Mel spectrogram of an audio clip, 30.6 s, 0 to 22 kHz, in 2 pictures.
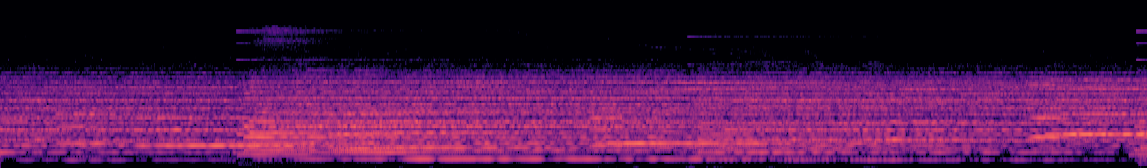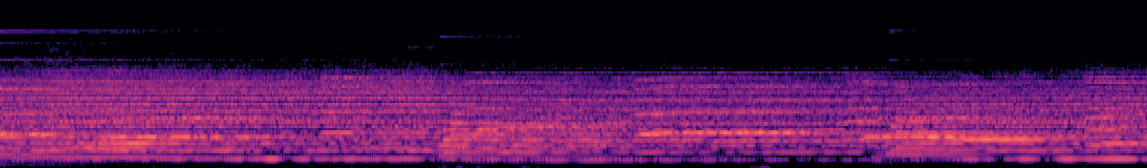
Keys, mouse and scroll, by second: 8.2 z, 20.7 z, 22.2 z, 24.5-27.0 typing, 29.3-30.5 typing.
